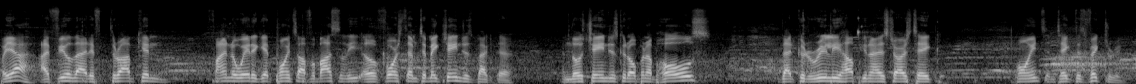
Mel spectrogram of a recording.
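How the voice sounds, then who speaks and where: A man with a New York accent at a fairly high pitch, very fast pace and long, frequent pauses, over noticeable background noise. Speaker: volleyball color commentator. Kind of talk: live sports commentary. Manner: animated.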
